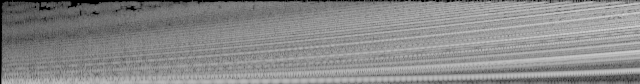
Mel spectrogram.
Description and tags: Squarewave Build-up
Multiple alternating square waves scaling up in pitch, designed in
Milkytracker.
This sound, as well as everything else I have upload here,
is completely free for anyone to use.
You may use this in ANY project, whether it be
commercial, or not.
although that would be appreciated.
You may use any of my sounds however you please.
I hope they are useful.
beam, chorus, edit, effect, efx, free, fx, multi, scale, sfx, sound, sound-design, sound-wave, square, square-wave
